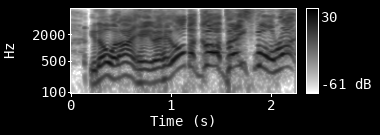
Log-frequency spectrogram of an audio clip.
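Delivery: put-on very high, loud, botched Boston accent drifting into Australian. Imitating fans reacting to a home run: bad boston accent. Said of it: "that Boston accent came off Australian".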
